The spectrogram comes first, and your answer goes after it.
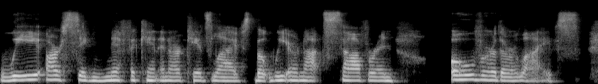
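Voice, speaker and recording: Over a quiet background, a normal speaking voice moves at a fairly slow pace with fairly even intonation. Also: woman. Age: 40s. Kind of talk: interview conversation.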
